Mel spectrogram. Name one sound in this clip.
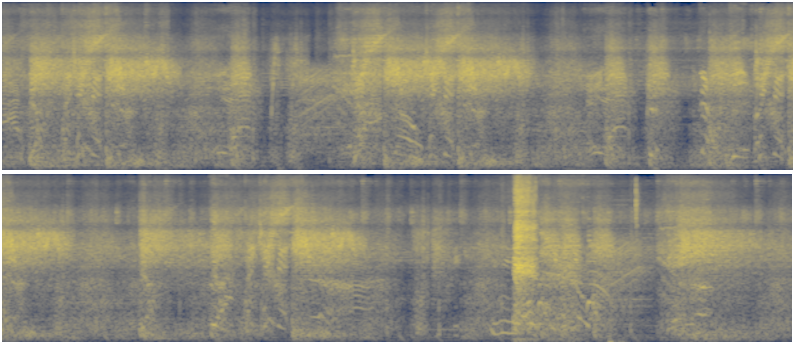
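Punches and kicks thud rapidly.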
